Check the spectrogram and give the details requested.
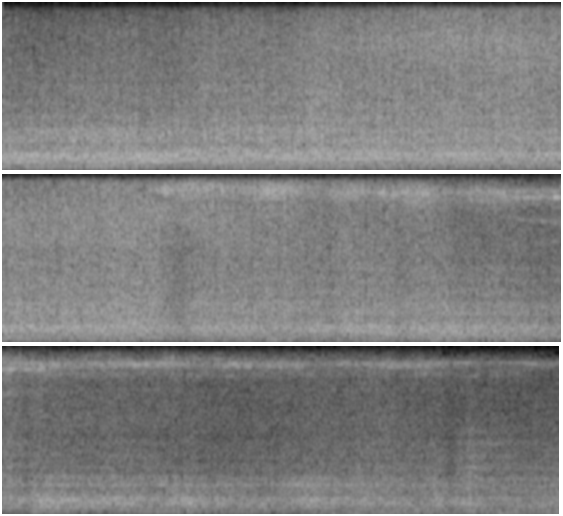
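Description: Hanshin electric train running through a station at speed without stopping: a steady loud rush of wheels on rails that eases a little about halfway through. A faint high-pitched tone joins it from about five seconds in.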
